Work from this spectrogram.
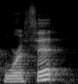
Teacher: When I'm saying worth it, you might notice that I'm not always saying that T with a release of air, worth it. I use an unreleased or a stopped T.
